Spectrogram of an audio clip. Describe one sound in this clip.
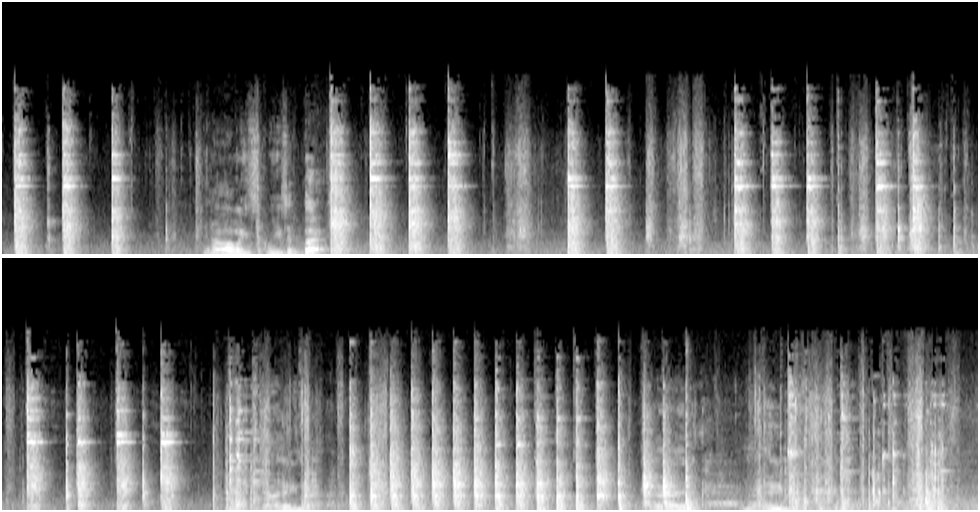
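A hammer strikes metal in rapid ringing blows.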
